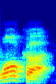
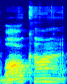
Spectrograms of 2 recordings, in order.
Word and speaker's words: Walcott: then you got the big one over in walcott walcott's the biggest truck stop in america oh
